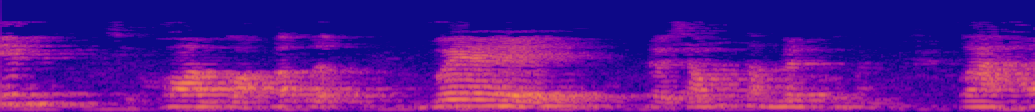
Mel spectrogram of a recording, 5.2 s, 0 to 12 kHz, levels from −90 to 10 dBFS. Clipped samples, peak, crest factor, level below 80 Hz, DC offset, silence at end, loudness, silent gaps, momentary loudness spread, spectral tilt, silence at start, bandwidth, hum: under 0.1%; -12 dBFS; 18 dB; -74 dBFS; under 0.1%; 0 s; -28 LUFS; none; 17 LU; -7.5 dB/octave; 0 s; 6.2 kHz; none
